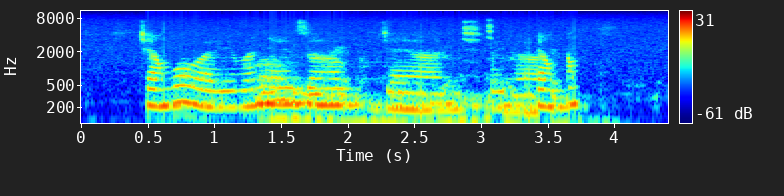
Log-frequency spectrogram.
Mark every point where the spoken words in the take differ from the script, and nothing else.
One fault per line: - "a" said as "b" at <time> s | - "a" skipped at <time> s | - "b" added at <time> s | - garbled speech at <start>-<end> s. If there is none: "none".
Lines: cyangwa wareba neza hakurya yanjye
- garbled speech at 3.0-3.7 s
